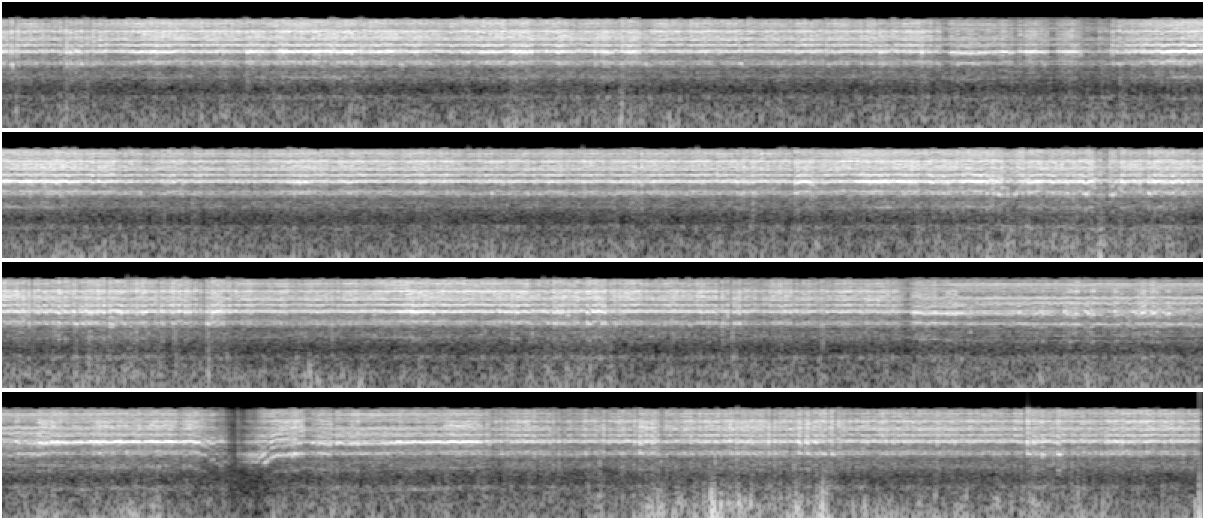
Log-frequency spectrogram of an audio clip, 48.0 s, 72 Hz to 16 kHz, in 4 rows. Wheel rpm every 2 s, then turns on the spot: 170, 170, 170, 170, 170, 170, 170, 170, 170, 160, 170, 170, 160, 170, 170, 170, 160, 160, 150, 130, 170, 170, 170, 170.
none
